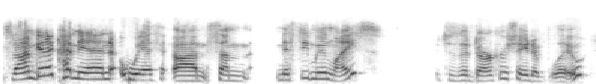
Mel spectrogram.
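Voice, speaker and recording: A woman's voice: medium pitch, lively intonation, normal speed, no echo, muffled recording. A woman in her forties, a little sniffly, giving a chatty live crafting tutorial from her home craft room and thinking aloud as she works. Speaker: crafting demonstrator.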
